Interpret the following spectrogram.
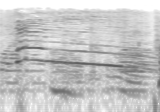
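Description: A person's drawn-out vocal exclamation of amazement: one long cry that starts just after a sharp intake and slides steadily down in pitch for about a second and a half.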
